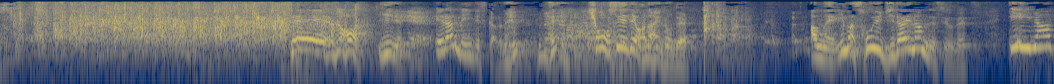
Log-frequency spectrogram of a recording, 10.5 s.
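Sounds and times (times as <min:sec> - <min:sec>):
audience applause: 0:00.0 - 0:03.7
speech: 0:02.9 - 0:07.1, 0:08.1 - 0:10.5
laughter: 0:05.0 - 0:08.2.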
